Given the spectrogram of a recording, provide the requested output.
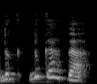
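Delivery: ordinary talk, nothing marked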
